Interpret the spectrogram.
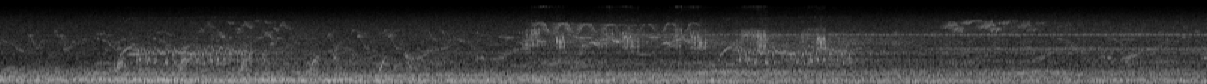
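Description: Several birds chirping and calling in quick short phrases over a steady low background rush. A thin, steady high tone joins a little past halfway.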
